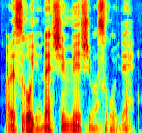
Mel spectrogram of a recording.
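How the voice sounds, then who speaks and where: Low, mellow man with mixed Nagoya-Kansai accent. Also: quick pace, vocal fry, dry recording, studio quality. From Nagoya area, Japan. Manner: agreeable, repeats affirmations. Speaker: podcast co-host. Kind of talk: casual chat.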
